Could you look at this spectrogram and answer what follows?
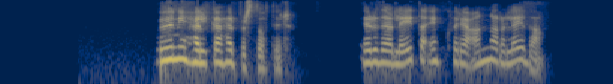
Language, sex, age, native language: Icelandic, female, 50-59, Icelandic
